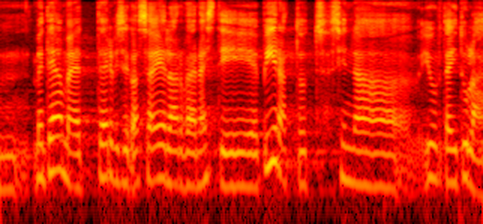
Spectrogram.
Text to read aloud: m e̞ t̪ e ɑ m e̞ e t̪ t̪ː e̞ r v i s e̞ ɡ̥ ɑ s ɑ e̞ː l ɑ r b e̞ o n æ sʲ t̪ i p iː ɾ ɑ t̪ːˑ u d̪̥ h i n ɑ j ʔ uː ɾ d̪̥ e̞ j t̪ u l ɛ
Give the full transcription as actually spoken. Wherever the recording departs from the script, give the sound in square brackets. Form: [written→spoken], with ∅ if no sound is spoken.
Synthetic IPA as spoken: m e̞ t̪ e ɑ m e̞ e t̪ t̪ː e̞ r v i s e̞ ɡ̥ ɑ s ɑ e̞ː l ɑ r [b→v] e̞ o n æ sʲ t̪ i p iː ɾ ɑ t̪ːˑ u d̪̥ [h→s] i [n→nː] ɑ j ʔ uː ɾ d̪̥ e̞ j t̪ u l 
